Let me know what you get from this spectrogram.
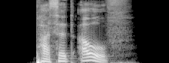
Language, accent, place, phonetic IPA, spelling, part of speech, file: German, Germany, Berlin, [ˌpasət ˈaʊ̯f], passet auf, verb, De-passet auf.ogg
- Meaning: second-person plural subjunctive I of aufpassen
